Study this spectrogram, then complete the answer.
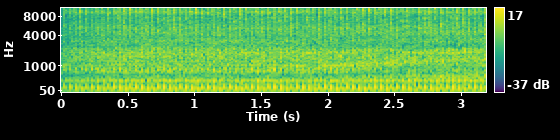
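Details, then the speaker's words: John Deere LT160 Kohler Command single-cylinder, now fed through the cleaned, regasketed mechanical fuel pump with a better-matching carburetor; even thump about four beats per second, no misses or hunting; normal running after repair. "so it appears that I finally got it going on mechanical fuel pump carburetor put on there just wasn't matching perfectly the one that I found I put on there Sni the fuel solenoid now it runs pretty well"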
